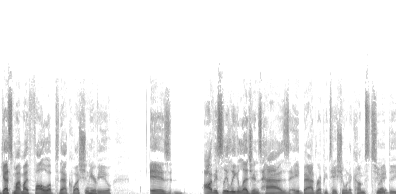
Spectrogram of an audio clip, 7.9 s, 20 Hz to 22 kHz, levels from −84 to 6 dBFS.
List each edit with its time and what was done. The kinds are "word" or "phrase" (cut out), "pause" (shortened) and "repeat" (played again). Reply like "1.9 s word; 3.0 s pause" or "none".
1.9 s word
